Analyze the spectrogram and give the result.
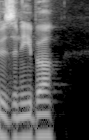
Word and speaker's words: Zeniba: then she goes off to return the trinket to Zeniba. I feel like I'm saying that wrong every time, but I mustn't be.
